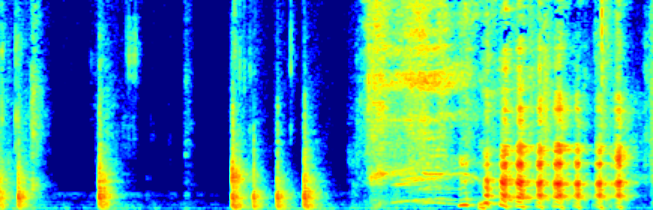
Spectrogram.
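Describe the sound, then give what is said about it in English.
Sharp knocks on a locked, street-level wooden door in a patterned rhythm: two spaced raps, then a quick run of four, followed by a burst of voiced chuckling or humming. “Think of that secret knock?”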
